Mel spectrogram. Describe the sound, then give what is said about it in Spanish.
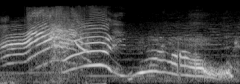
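A cat meows twice in a row in the distance: first a long, rising-and-falling wail, then a shorter, quavering cry. Both are loud and clear, with no talking over them. “Y a lo lejos se escuchaba que maullaba un gato.”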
